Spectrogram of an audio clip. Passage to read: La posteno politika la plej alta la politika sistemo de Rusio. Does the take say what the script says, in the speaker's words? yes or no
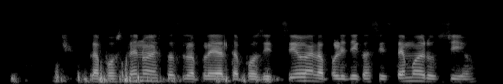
no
